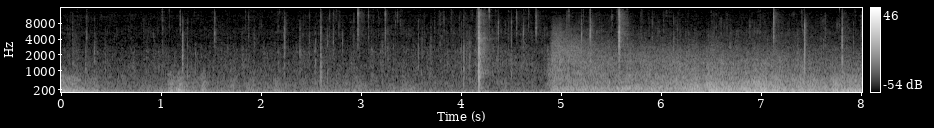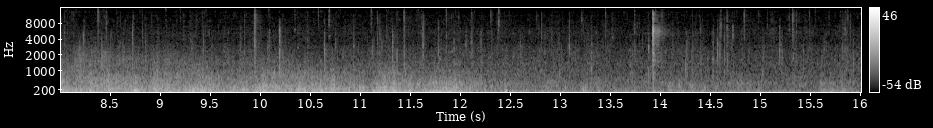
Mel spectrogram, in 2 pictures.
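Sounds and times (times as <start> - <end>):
steady rain: 0.0 - 16.0
thunder rumbling: 0.0 - 16.0
wood fire crackling: 0.0 - 16.0
sharp pop: 4.1 - 8.9.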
